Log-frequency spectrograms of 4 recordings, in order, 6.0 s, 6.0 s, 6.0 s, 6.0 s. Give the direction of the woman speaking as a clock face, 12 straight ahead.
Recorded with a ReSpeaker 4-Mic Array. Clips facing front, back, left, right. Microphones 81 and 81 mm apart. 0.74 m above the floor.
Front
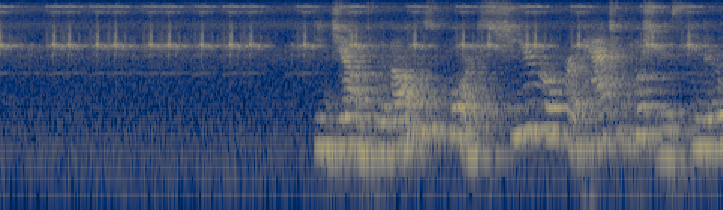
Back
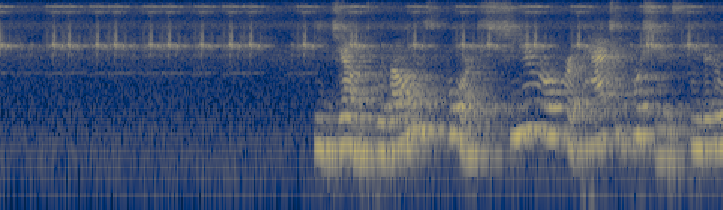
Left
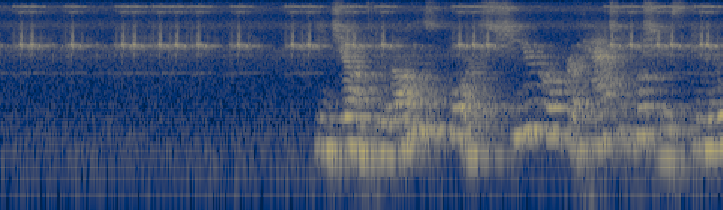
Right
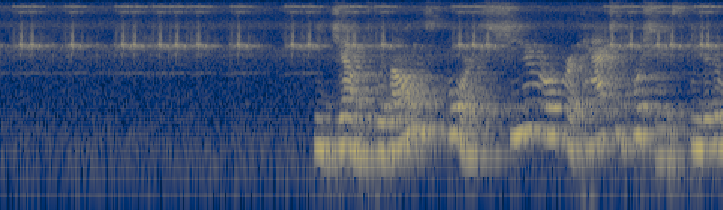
4 o'clock.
